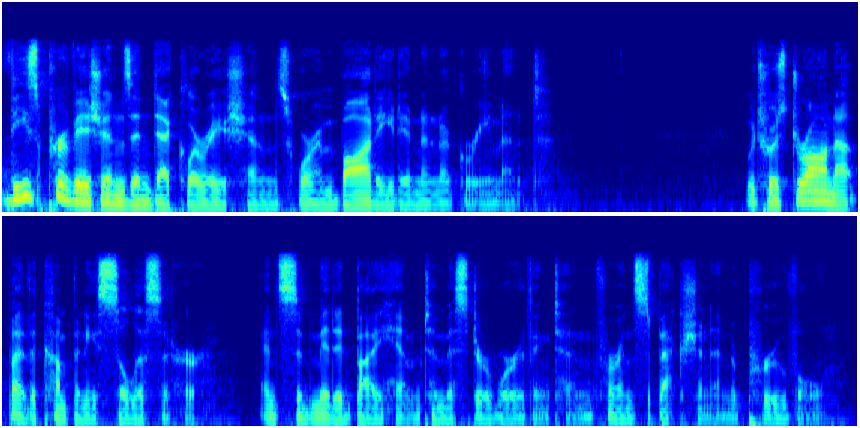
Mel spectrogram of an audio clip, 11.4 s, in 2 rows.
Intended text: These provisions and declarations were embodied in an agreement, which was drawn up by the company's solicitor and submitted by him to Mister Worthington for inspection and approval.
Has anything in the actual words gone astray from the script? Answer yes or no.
no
